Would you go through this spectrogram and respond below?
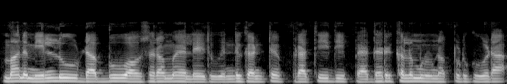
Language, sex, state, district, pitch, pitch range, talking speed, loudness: Telugu, male, Andhra Pradesh, Manyam, 135 Hz, 130-145 Hz, 120 wpm, -16 LUFS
